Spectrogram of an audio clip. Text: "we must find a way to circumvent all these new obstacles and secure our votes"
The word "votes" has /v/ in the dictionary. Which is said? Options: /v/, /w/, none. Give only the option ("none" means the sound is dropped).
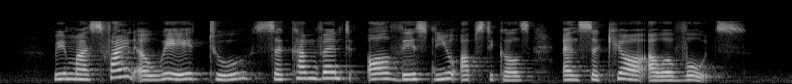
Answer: /v/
